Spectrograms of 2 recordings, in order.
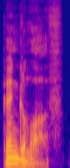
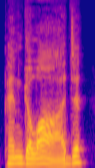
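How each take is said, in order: First: The name ends with a voiced th sound. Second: The name ends with a plain d sound. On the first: The speaker calls it wrong. "not the voiced T H sound like you'll so often hear us say" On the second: The speaker calls it right. "it's the D"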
